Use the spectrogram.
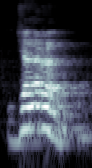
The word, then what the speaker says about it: general: ये जनरल।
